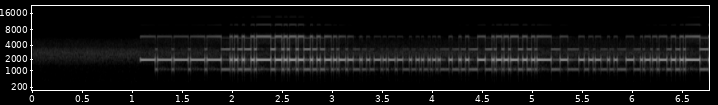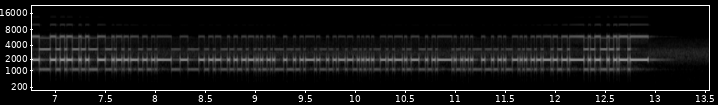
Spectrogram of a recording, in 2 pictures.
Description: RTTY (45.45 baud, 850 Hz shift), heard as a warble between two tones, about 1550 Hz centre, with fading. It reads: CQ CQ CQ DE OH8OTP OH8OTP OH8OTP PSE K QRZ? DE ZS2L K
